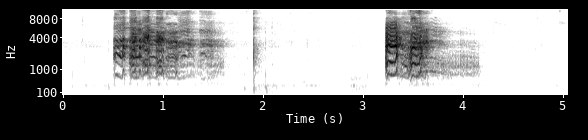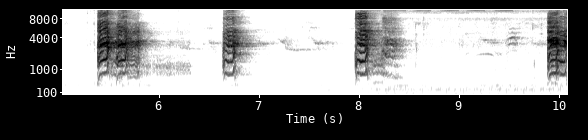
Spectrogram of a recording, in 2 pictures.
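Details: Baby parrot calling: five loud, harsh, raspy screeches, each about half a second to a second long, spaced irregularly a second or two apart, with quiet low hum between bursts.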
